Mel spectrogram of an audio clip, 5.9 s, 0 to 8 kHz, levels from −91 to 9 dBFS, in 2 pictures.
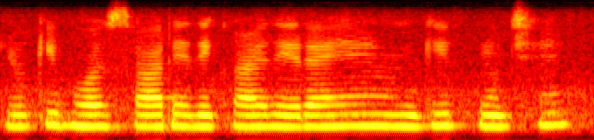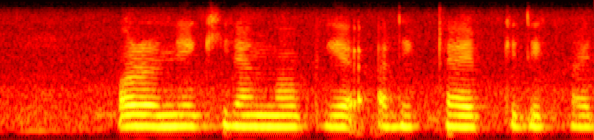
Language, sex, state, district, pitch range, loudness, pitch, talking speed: Hindi, female, Uttar Pradesh, Jalaun, 200-210 Hz, -17 LUFS, 205 Hz, 200 wpm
